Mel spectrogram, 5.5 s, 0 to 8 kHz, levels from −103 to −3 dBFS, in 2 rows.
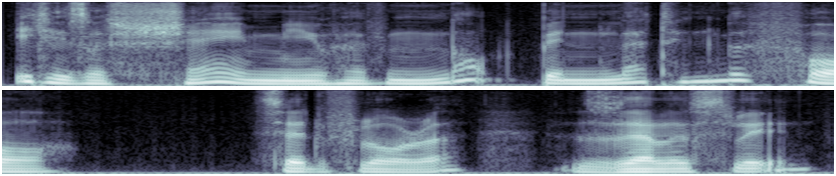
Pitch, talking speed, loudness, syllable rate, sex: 120 Hz, 150 wpm, -19 LUFS, 4.6 syllables/s, male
